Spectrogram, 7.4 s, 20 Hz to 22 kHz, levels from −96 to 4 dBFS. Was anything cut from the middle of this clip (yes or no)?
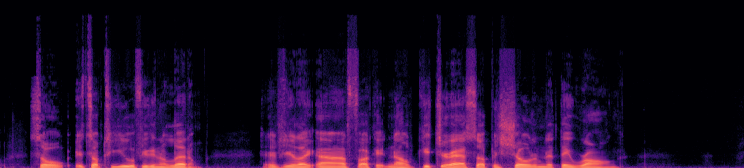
no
